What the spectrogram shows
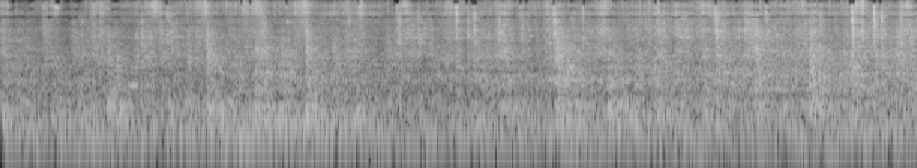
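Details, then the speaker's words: Gleaner combine at auction preview, separator engaged: heavy steady mechanical rumble with faint rhythmic clatter; a little noisy and wobbly but all turning as it should, motor pretty quiet; normal separator running. "Little weeble wobbly there on that boy. But, it's all turning like it's supposed to. Motor's pretty quiet."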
